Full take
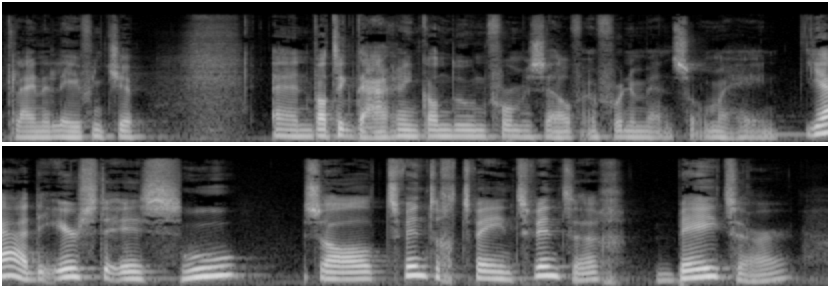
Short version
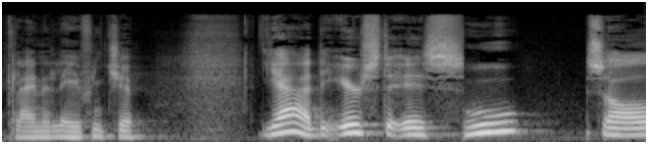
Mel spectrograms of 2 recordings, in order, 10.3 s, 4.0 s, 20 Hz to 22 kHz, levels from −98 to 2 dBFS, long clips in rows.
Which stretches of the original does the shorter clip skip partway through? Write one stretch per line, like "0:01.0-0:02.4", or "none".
0:01.6-0:05.0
